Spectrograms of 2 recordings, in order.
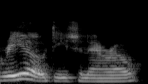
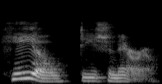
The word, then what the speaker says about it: Rio de Janeiro: has guttural sounds like in german they don't pronounce ours so like you know it's not rio de janeiro it's hello degenerate and you know but it's spelled rio so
